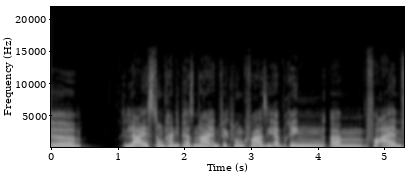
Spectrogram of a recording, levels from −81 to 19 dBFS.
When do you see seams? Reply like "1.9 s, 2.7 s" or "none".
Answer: none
